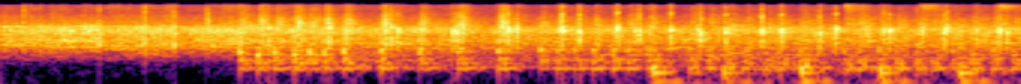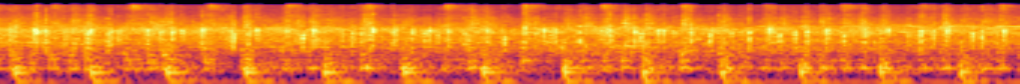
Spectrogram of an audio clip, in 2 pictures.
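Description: Audience applause, with a carnival chirigota's guitars and bass drum coming in: a held note from about a second in, then a steady drum beat from about three seconds in.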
